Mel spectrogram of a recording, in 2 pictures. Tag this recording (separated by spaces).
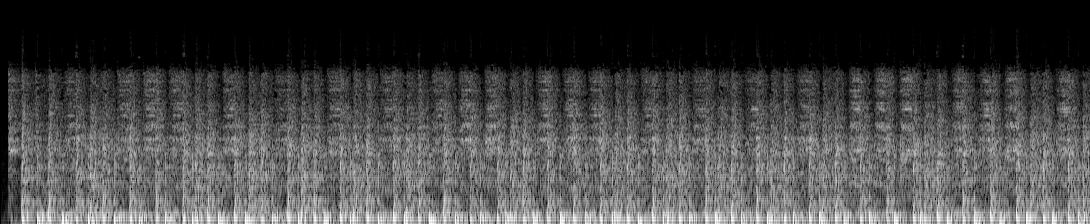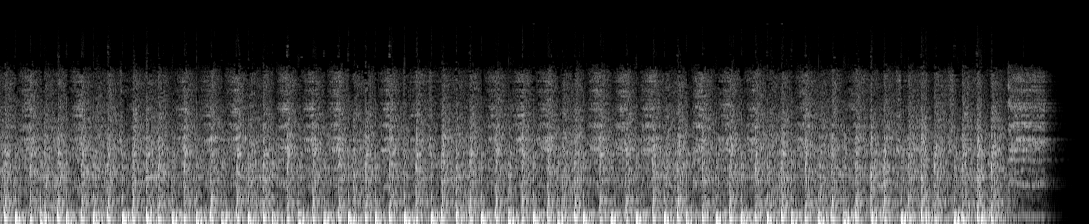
loop drums cubase dance machine beat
